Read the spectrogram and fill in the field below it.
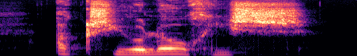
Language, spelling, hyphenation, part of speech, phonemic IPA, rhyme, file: Dutch, axiologisch, axio‧lo‧gisch, adjective, /ˌɑk.si.oːˈloː.ɣis/, -oːɣis, Nl-axiologisch.ogg
- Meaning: axiological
